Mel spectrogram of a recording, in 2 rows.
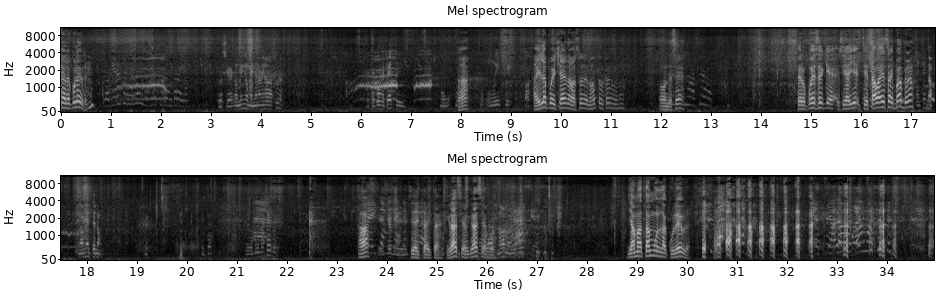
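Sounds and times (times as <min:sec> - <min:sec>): poultry calling: 0:00.8 - 0:02.4, 0:05.3 - 0:08.6, 0:17.1 - 0:18.1, 0:19.9 - 0:22.8
goose calling: 0:05.8 - 0:08.0.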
